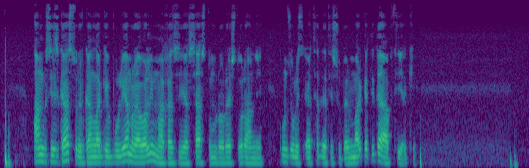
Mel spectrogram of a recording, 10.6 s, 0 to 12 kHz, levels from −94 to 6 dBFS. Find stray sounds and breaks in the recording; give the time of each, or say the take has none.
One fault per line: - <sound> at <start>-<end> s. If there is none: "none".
none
